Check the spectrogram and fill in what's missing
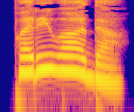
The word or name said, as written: ಪಾರಾವತ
